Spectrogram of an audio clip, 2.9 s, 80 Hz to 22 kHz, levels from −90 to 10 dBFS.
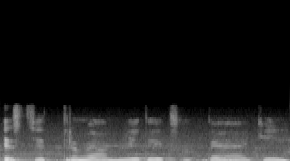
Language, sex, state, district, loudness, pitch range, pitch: Hindi, female, Bihar, Kaimur, -18 LUFS, 210-230 Hz, 220 Hz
